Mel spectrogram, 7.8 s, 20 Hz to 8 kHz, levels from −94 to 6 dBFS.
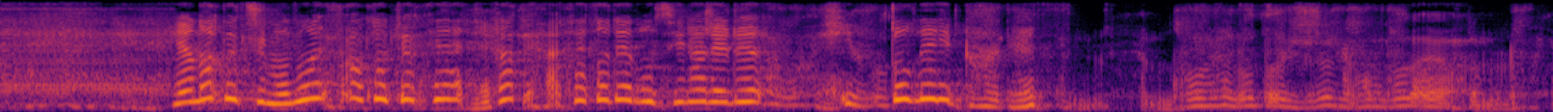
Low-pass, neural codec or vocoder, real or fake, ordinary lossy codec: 7.2 kHz; autoencoder, 22.05 kHz, a latent of 192 numbers a frame, VITS, trained on one speaker; fake; none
